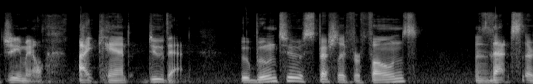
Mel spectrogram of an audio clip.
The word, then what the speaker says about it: Ubuntu: about anything Ubuntu related is it the liquid U or is it not is it Ubuntu or is it Ubuntu or what I've heard it pronounced Ubuntu I think that's right and I apologize for calling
